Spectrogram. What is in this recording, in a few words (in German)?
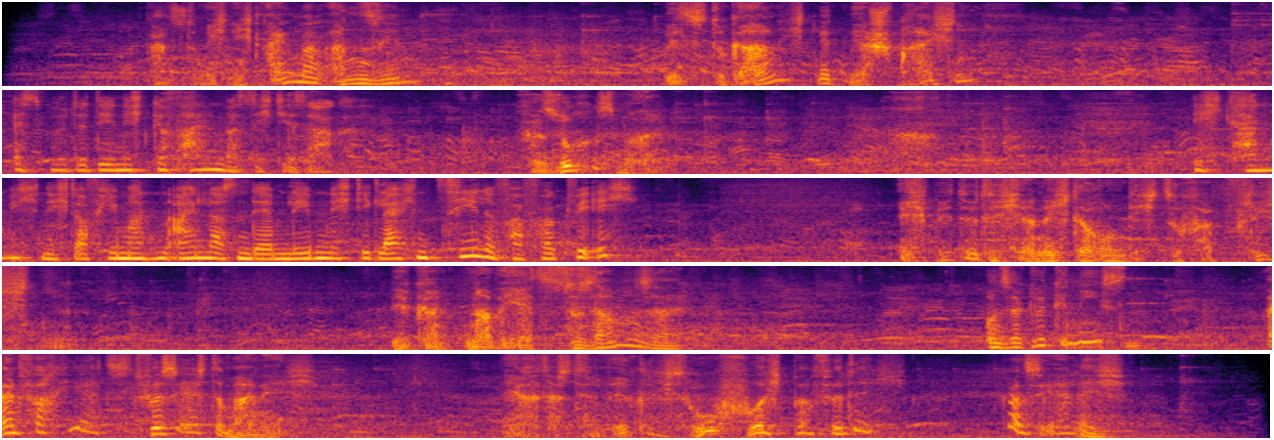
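Synchron, Sprecher, Männer; Archie; Die Cary Grant Story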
